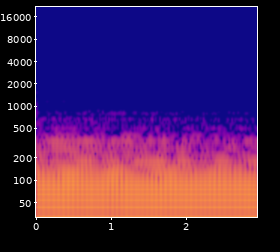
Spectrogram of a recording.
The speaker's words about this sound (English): The loud hum of the machine as it moves him out of the scanner.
